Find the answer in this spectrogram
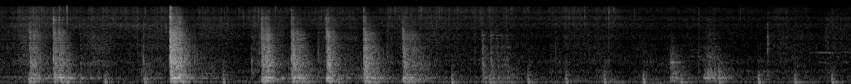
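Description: Chapati sizzling on a hot tawa as a flat spatula presses and scrapes it. There is a run of short scraping strokes over a steady sizzle, the loudest about two seconds in, and the strokes grow sparser and fainter after about four seconds.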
